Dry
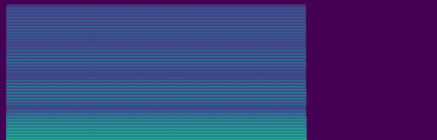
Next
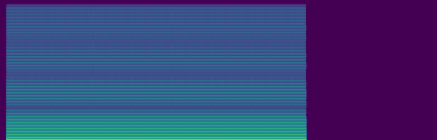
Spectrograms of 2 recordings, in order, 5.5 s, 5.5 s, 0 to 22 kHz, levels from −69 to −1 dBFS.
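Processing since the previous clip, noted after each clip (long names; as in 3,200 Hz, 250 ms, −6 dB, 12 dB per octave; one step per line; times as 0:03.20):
low-shelf EQ 420 Hz +9 dB
level +2 dB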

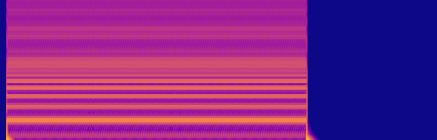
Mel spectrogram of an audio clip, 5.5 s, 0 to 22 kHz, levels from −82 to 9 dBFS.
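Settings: lower of the sound and its delayed copy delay 8.5 ms
comb filter 6.9 ms, depth 49%
level +3.5 dB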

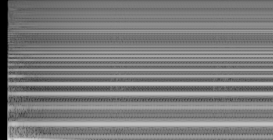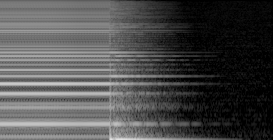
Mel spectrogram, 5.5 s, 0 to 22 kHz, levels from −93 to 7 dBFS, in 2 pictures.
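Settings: automatic gain control gain up to 16.5 dB
four-comb reverb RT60 1.1 s, combs from 28 ms, DRR −0.5 dB
level −1.5 dB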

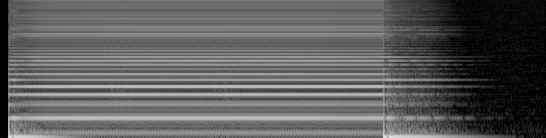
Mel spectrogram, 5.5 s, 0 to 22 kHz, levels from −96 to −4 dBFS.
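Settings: downward compressor 3 to 1, threshold −20 dBFS, peak gain reduction 10 dB
level −4 dB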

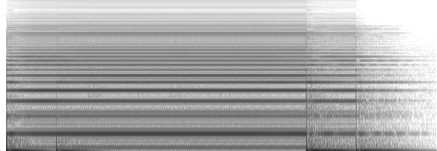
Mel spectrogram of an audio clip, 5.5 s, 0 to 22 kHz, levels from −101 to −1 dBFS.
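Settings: high-frequency loss of the air 93 metres
single-tap delay 620 ms −7 dB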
